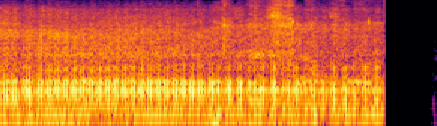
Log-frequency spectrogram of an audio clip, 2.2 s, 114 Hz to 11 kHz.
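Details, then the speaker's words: $200 two-stroke dirt bike, which previously would not start, with flywheel keyway sheared and ignition timing off: ragged, uneven burble that cuts out after two seconds. Rough running; later fixed by replacing the flywheel key. "So if I can track down a keyway, I might have a running bike soon. We'll see. Sounds like shit."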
